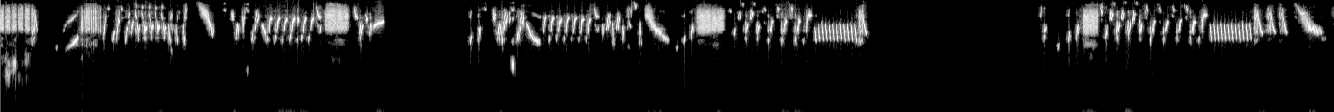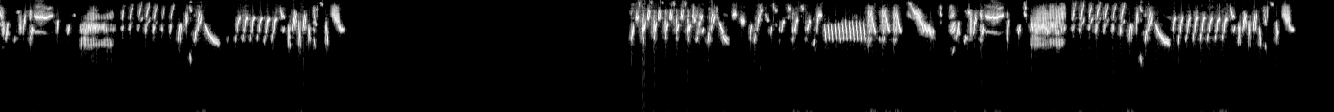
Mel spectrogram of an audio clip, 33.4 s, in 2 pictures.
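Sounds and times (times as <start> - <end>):
European goldfinch twittering song: 0.0 - 4.8, 5.9 - 10.9, 13.0 - 21.0, 24.6 - 32.8.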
